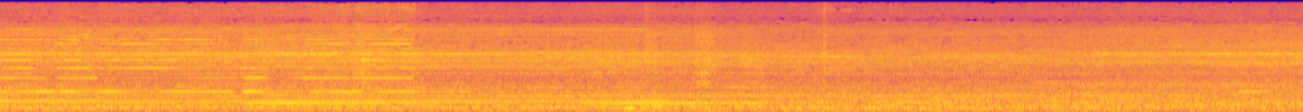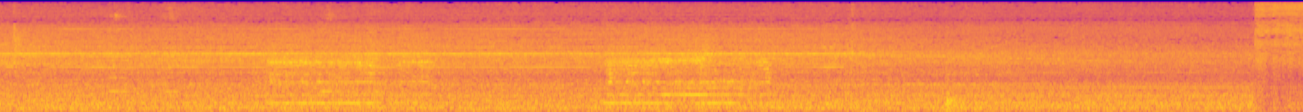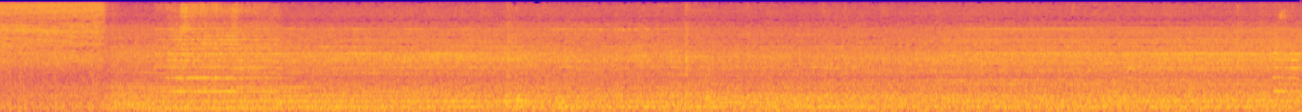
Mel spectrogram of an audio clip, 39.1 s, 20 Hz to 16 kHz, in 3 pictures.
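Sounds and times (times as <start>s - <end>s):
machine drone: 0.0s - 39.0s
loud air hisses: 25.6s - 27.2s.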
